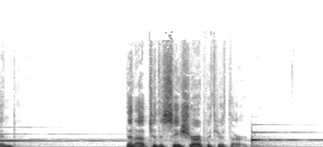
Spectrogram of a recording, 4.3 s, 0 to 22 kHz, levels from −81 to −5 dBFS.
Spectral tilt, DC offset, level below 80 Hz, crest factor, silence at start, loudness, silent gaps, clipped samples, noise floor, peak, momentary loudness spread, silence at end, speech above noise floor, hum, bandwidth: -4.5 dB/octave; under 0.1%; -56 dBFS; 20 dB; 0 s; -23 LUFS; none; under 0.1%; -50 dBFS; -6 dBFS; 25 LU; 0 s; 28 dB; none; 17.5 kHz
